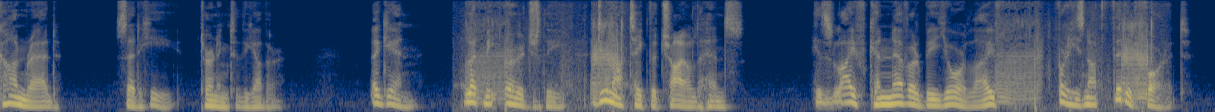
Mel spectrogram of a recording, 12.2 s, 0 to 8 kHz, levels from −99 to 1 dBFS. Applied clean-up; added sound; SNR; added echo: none; Fart; 9 dB; none.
